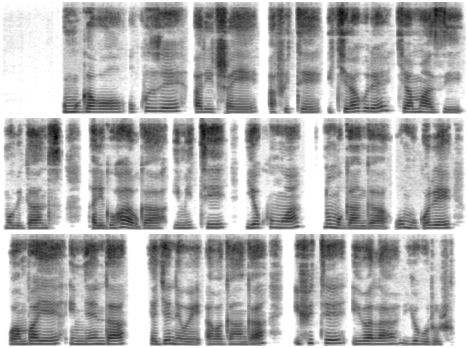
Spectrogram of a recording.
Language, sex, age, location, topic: Kinyarwanda, female, 18-24, Kigali, health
